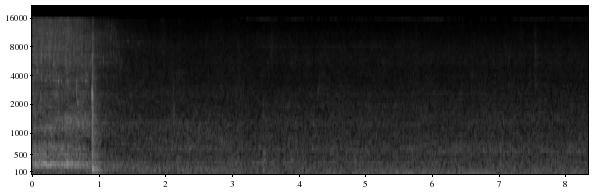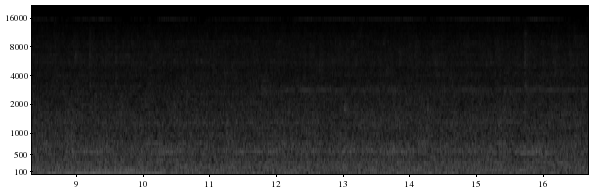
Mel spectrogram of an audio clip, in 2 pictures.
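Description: Laundry tumbles in the drum of a commercial front-loading washing machine.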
